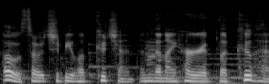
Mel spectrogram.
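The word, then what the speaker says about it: Lebkuchen: Lepkuchen. It sounds glottal. So I did pronounce that right the first few times.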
